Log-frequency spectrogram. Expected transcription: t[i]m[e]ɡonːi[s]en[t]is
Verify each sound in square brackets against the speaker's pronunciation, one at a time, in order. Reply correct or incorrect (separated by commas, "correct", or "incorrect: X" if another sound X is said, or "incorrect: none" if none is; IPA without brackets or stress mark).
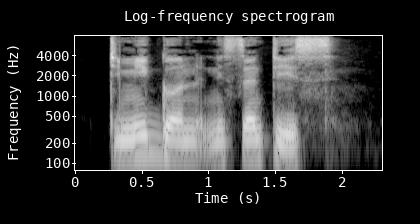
correct, incorrect: i, correct, correct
